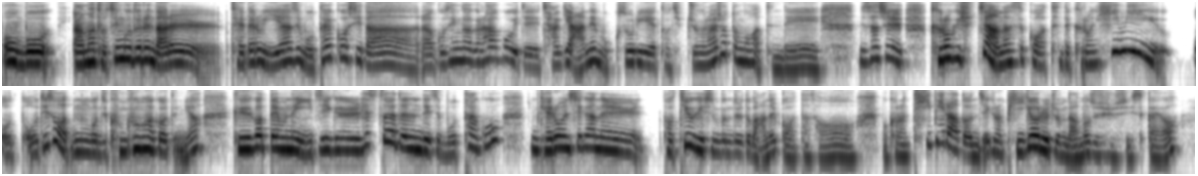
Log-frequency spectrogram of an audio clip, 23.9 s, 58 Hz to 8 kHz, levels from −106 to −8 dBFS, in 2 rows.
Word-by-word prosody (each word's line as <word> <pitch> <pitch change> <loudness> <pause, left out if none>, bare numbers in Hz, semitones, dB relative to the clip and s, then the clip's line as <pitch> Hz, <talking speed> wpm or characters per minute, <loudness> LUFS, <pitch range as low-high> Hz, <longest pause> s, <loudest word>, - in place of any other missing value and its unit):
어 250 - +7
뭐 215 0 +6 0.2
아마 215 +3 +7
'저 220 -4 -1
친구들은 280 0 +4
나를 215 +1 +5
제대로 230 +3 -2
이해하지 235 +6 0
못할 255 - -4
것이다.'라고 195 - -3
생각을 255 +1 -4
하고 280 -4 -3
이제 180 -5 -7
자기 200 +4 -3
안의 245 +5 0
목소리에 225 -3 -5
더 180 - -17
집중을 200 +6 -11
하셨던 275 -2 -3
것 240 - -2
같은데 160 -5 -8 0.4
근데 235 -1 -7
사실 290 -3 0 0.3
그러기 290 +2 +4
쉽지 270 - +1
않았을 230 +6 +6
것 235 -4 -5
같은데 200 +1 -9
그런 215 0 -7
힘이 435 - +2 0.3
어 - - -8
어디서 315 - -1
왔는 210 0 -2
건지 195 -2 -6
궁금하거든요. 235 +2 0 0.3
그것 255 +2 +4
때문에 250 -3 +4
이직을 235 +4 -1
했어야 355 +4 0
되는데 250 -5 +3
이제 210 -1 -6
못하고 275 - -4 0.3
좀 240 - -2
괴로운 250 +4 +3
시간을 250 -7 0 0.2
버티고 300 +9 -1
계신 225 -4 -1
분들도 195 -1 -9
많을 175 +3 -6
것 160 - -10
같아서 150 0 -10 0.3
뭐 - - -13
그런 165 -1 -7
팁 330 - -3
이라든지 230 - 0
그런 200 -2 -6
비결을 235 +2 +5
좀 190 -6 -6
나눠 155 +5 -3
주실 175 -3 -9
수 150 -1 -10
있을까요? 150 - -7
225 Hz, 370 characters per minute, -24 LUFS, 195-260 Hz, 0.4 s, 어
